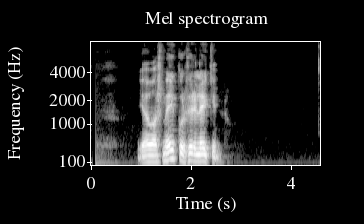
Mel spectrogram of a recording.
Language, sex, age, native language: Icelandic, male, 80-89, Icelandic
